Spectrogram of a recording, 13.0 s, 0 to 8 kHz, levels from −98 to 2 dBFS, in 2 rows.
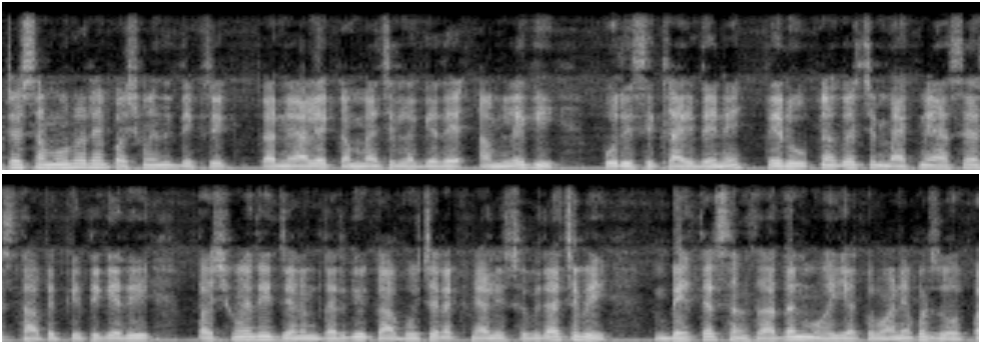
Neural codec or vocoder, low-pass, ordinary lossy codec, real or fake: codec, 16 kHz, 8 kbps, FreqCodec, smaller model; 7.2 kHz; none; fake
